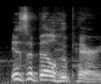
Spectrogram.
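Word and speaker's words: Isabelle Huppert: he said one right isabelle who pair you're very close ah so close on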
